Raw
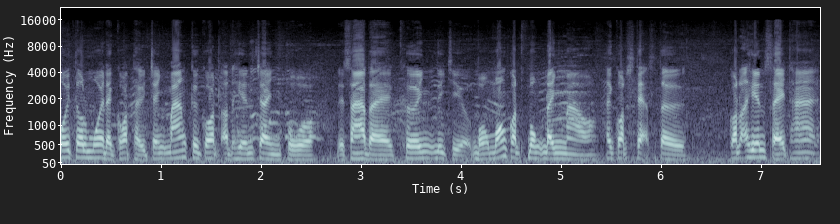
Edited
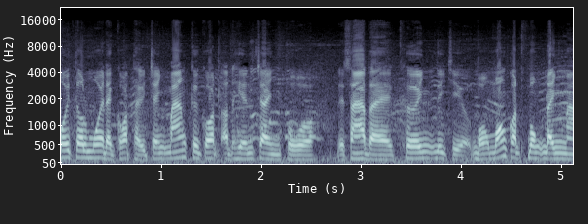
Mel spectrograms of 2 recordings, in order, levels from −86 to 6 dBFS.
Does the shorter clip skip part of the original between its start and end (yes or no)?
no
